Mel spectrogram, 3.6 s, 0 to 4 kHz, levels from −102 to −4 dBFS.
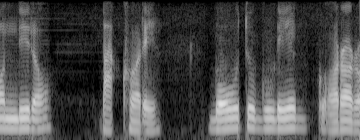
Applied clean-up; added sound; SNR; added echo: neural separator model SepFormer WHAM!.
